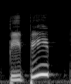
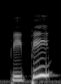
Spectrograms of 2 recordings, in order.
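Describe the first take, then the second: First: The beeps are said louder. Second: The beeps are said fairly softly.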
